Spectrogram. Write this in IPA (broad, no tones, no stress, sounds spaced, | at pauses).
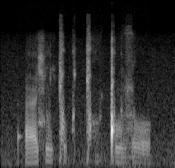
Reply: ʔ æ ɕ ũ ǀ u k ǀʰ o̤ ǃ õ ɮ o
